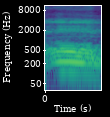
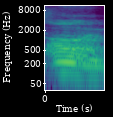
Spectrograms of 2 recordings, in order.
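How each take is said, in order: First: The name is said like 'Ann'. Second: The name is said like 'Arn'. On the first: The speaker calls it wrong. "I've been saying Ann" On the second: The speaker calls it right. "it's Arn"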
